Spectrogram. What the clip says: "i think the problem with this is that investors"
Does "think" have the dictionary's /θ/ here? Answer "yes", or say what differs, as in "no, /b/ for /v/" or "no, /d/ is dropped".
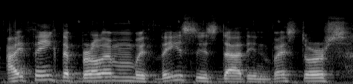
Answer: yes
